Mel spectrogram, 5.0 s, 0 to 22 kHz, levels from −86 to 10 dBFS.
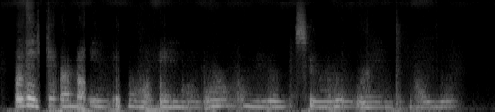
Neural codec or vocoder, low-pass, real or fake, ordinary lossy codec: codec, 44.1 kHz, 0.9 kbps, DAC; none; fake; none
